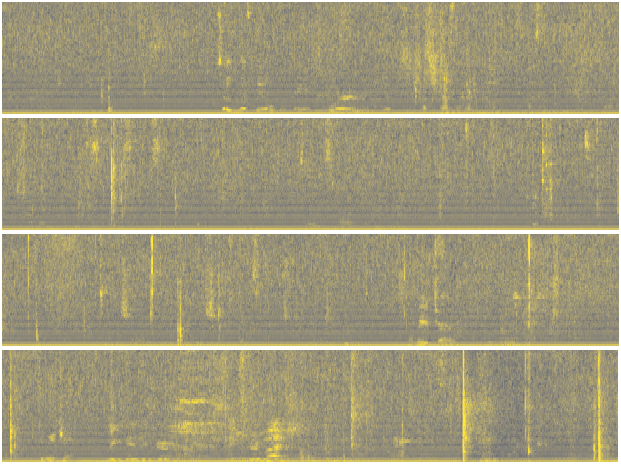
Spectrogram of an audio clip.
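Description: Steady electrical mains hum with a stack of overtones, under faint rustling of papers and small ticks and clicks, a couple of them sharper near the end.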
